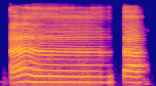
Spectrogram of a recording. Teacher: nun mati bertemu dengan ta, ya. Jadi anta kita sembunyi dia, tidak sebut jelas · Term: Suara huruf tersembunyi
